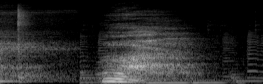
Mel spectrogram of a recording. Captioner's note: sigh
